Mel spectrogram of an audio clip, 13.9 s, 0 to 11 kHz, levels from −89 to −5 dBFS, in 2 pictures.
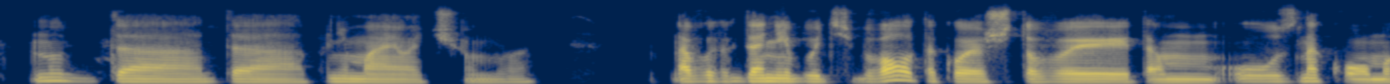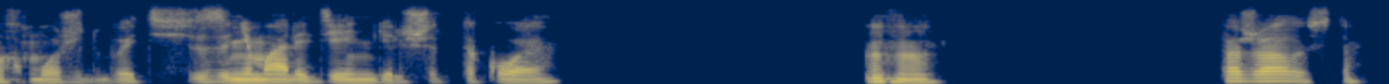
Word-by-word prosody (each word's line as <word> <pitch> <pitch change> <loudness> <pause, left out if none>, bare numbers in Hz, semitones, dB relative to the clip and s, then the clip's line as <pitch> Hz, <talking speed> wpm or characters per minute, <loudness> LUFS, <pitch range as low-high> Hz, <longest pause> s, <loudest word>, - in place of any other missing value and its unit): Ну 135 -4 -4
да, 110 -3 +1
да, 100 -2 -1
понимаю, 105 -4 0
о 95 - -6
чём 100 0 -10
вы. 105 +2 -12 0.7
А 115 - +4
вы 120 +1 -2
когда-нибудь, 120 -2 +2
бывало 120 +10 +6
такое, 115 -5 +2
что 105 0 0
вы 105 -1 +5
там 100 0 0
у 115 0 -1
знакомых, 105 -4 0
может 100 0 -7
быть, 100 +1 -8
занимали 105 -2 +1
деньги 100 -1 -3
или 100 - -7
что-то 105 +1 -6
такое? 100 +1 -4 1.5
Мгм. 105 -4 -1 1.4
Пожалуйста. 130 -4 0
105 Hz, 110 wpm, -26 LUFS, 100-115 Hz, 1.5 s, бывало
